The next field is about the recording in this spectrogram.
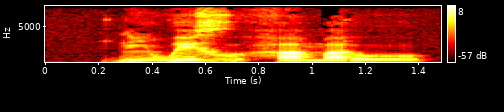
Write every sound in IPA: ɗ ĩ˨ w e˦ ɣ ʊ˨ h a˦ m a˦ ɾ oː˦

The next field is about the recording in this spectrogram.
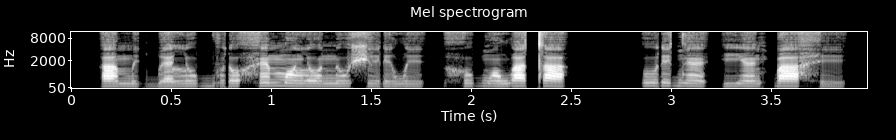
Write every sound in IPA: a˧ m i˨ ɡ͡b ɛ˧ l u˧ b u˧ ɾ o˧ h ɛ̃˦ m ɔ̃˧ l o˧ n u˦ ʃ i˧ ɾ i˦ w i˦˨ | h u˧ b ɔ̃˧ w a˦ t a˦˨ | u˦ ɾ i˦ d ɛ̃˦˨ | j ɛ̃˧ k͡p a˧ h i˨

